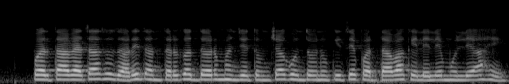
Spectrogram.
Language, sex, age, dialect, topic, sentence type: Marathi, female, 25-30, Northern Konkan, banking, statement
